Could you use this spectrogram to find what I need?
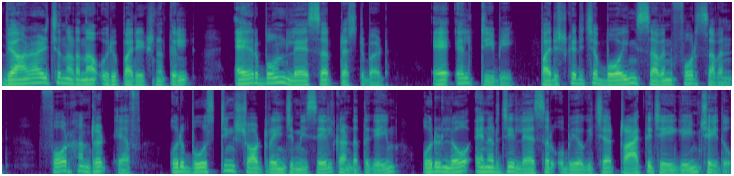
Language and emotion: Malayalam, neutral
